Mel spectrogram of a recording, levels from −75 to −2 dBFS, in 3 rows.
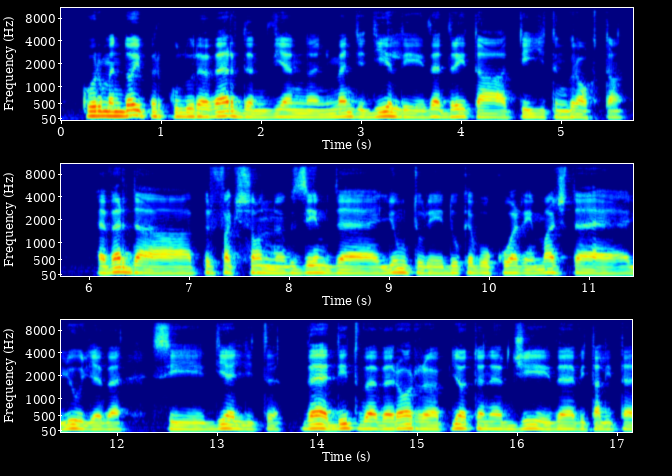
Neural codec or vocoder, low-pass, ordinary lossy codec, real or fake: none; 9.9 kHz; MP3, 96 kbps; real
